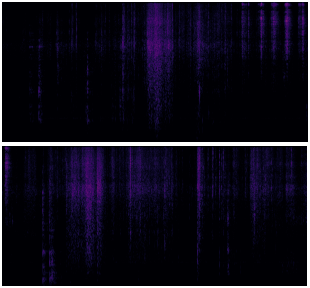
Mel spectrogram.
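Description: Faint crinkling of a plastic bag and light clicks and taps of plastic food containers being handled while frozen food is portioned out, over a faint steady hum.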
